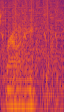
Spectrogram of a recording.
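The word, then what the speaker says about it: Browny: brani which given mention we should probably pronounce as brownie even though it's br-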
